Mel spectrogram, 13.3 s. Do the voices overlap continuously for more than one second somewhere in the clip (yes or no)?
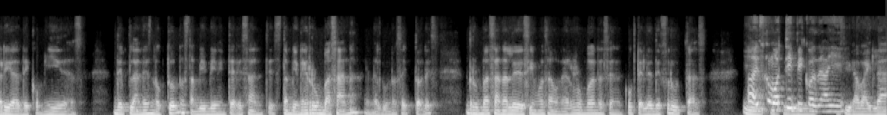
yes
